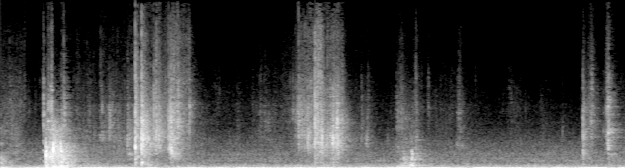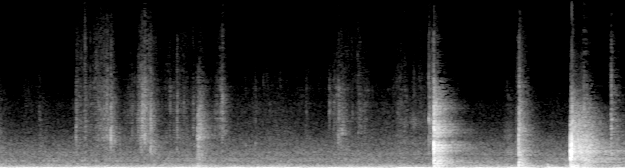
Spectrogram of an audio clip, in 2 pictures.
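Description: A knife slicing and scraping through the sinew and fat cap on elk meat, in short, scattered strokes, with gloved hands handling the meat. A steady low hum lies under it.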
